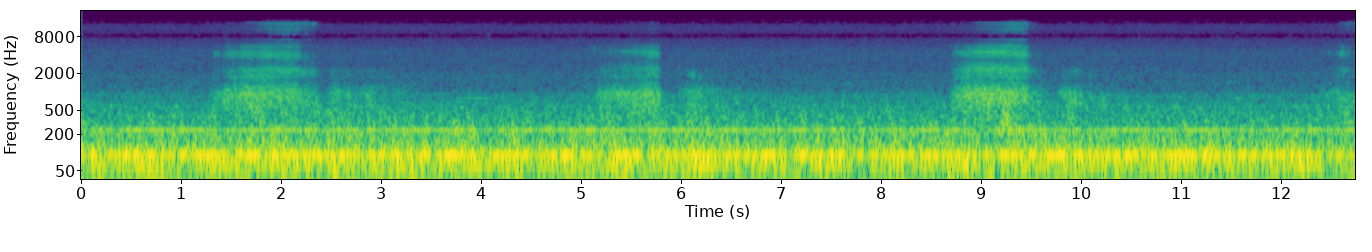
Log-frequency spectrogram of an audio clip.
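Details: Maria, a 13-year-old fawn female pug living in Japan, recorded 5 September 2023: three soft, hissing, breathy snorts, about three to four seconds apart, over a steady low indoor hum.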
